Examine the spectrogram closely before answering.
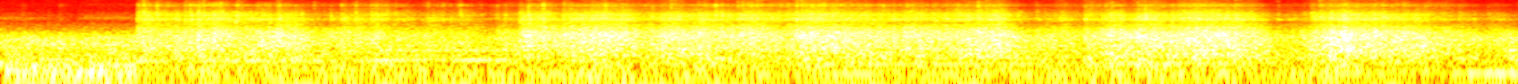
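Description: Black plastic bags rustling and crinkling in repeated surges as they are handled.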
